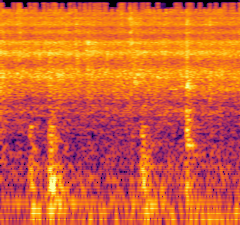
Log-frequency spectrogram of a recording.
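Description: Chicken frying in a pan on a gas stove gives a steady, broad sizzle with a few soft stirring scrapes and bumps breaking through now and then.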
